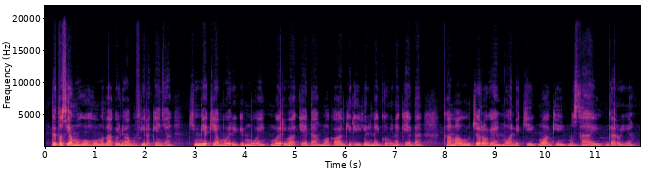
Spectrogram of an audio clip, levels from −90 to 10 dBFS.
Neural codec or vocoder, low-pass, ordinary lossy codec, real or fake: codec, 44.1 kHz, 7.8 kbps, Pupu-Codec; 19.8 kHz; none; fake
